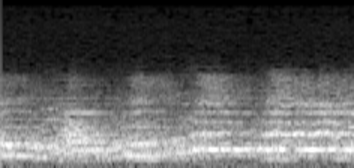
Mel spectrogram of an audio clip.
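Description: Soundtrack music: a choir singing, with long held notes.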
